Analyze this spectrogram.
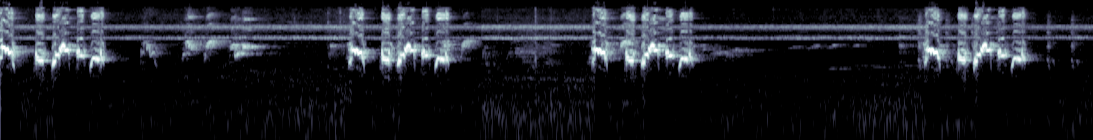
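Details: Caged red-whiskered bulbul, Thailand, morning tutor song for young birds: four short, bright phrases of rapid warbling notes repeated roughly every two seconds, each sounding much the same, with a continuous high electronic-like tone.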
